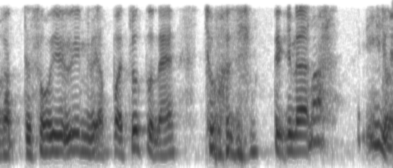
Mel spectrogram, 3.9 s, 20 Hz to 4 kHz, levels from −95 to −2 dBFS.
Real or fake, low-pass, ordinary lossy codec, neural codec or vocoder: fake; 3.6 kHz; none; codec, 16 kHz, 4 kbps, FunCodec, trained on Chinese and English, 50 frames a second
